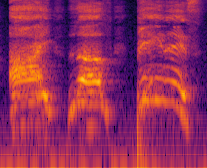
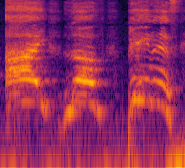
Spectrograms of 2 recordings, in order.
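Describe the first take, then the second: First: Slow, high mock shout of the dare; drawn-out shouted taunt; retold yell. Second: High, slow shouted line to the street; retold yell. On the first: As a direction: belt it out like the dare demands. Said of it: "go outside and yell". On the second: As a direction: bellow it out for everyone to hear. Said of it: "I actually went outside and yelled".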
